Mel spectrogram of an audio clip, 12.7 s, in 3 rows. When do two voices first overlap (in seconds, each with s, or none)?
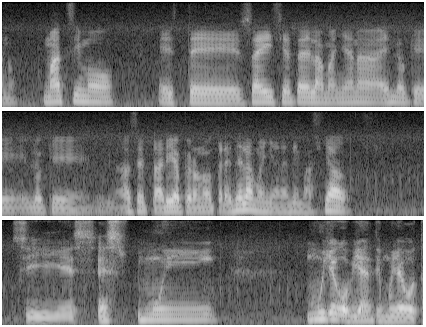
none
